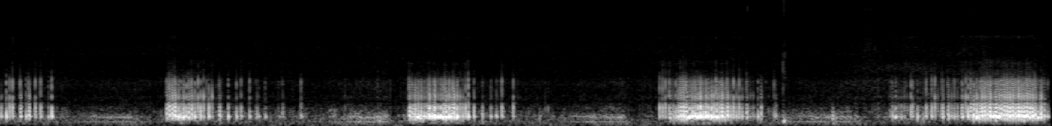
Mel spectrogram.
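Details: Domestic cat, a male, purrs after his eye medicine is given; throaty vibrating rumble rising and falling in five loud surges, each one to two seconds long, with quieter rumbling between.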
